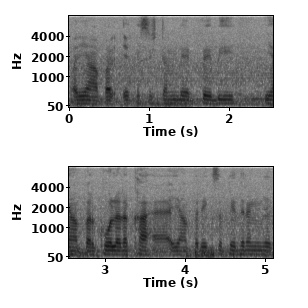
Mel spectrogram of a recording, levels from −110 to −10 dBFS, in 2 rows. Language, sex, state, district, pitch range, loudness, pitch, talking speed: Hindi, male, Madhya Pradesh, Katni, 120-125 Hz, -21 LUFS, 125 Hz, 190 wpm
